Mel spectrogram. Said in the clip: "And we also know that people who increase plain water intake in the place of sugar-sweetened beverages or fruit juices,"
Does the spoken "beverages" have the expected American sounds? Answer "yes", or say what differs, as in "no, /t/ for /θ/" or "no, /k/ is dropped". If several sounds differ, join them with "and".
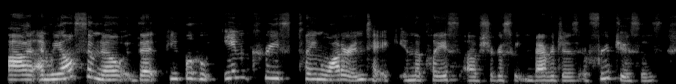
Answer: yes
